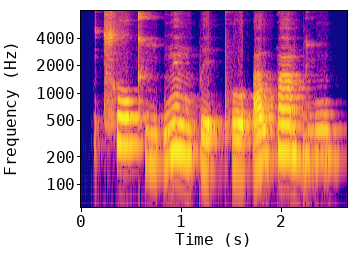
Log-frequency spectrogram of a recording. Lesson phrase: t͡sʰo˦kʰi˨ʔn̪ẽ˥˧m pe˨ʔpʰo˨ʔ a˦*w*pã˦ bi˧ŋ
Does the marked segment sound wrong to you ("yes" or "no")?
no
